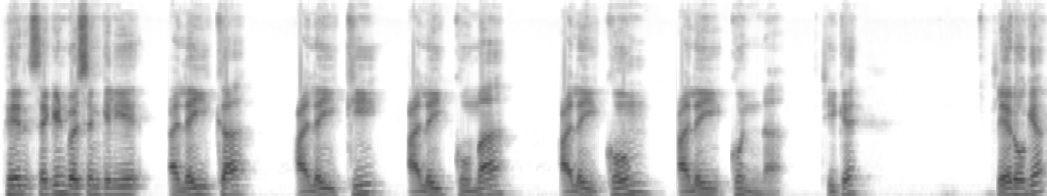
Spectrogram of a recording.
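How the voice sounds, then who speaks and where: A man's voice: mid-range voice, darkish tone. A man teaching Arabic grammar, patiently repeating each form and often checking that the class has understood. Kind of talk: explanatory grammar lesson.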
